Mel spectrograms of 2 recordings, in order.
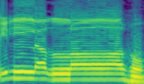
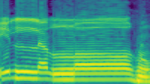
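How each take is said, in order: The two takes are said the same way.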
